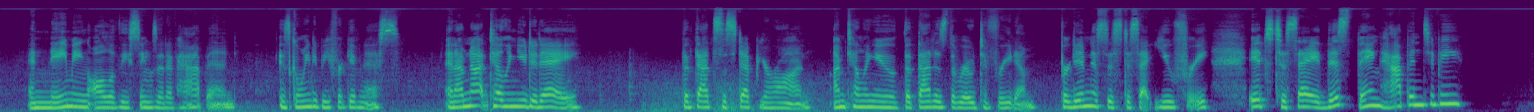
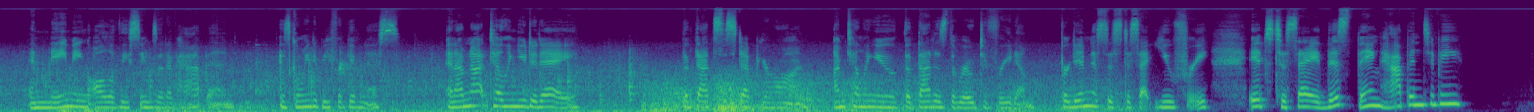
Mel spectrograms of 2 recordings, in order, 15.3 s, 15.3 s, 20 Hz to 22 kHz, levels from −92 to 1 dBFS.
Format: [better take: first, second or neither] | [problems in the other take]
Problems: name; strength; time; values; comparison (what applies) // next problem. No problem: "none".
first | rain or running water; loud; until 11 s; 5 dB below the speech; faint in the first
